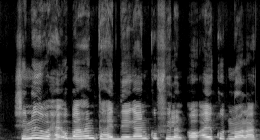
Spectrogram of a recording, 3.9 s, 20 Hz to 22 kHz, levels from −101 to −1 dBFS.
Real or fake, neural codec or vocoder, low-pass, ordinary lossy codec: real; none; none; none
